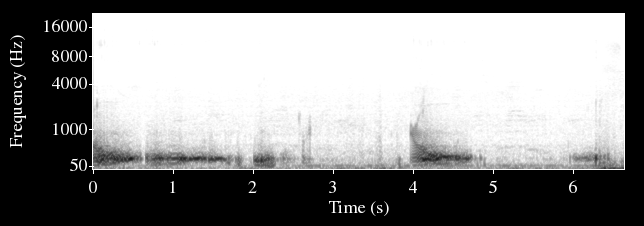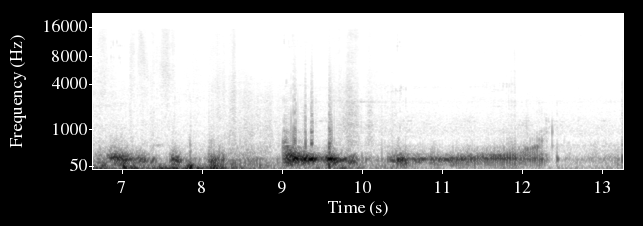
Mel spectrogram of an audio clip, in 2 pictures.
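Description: Loud, deep, drawn-out gurgling and groaning rumbles from the belly, coming in waves; hunger stomach growling.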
